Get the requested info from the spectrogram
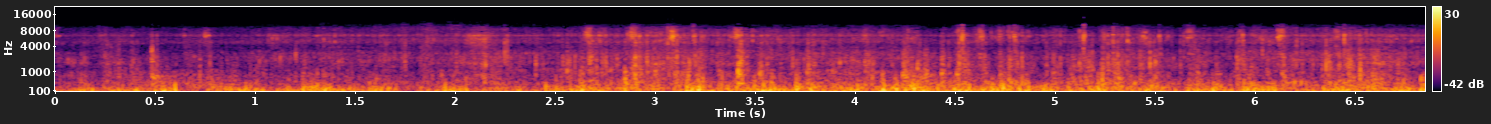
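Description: Enduro mountain bike descending a dirt trail at speed: steady wind rumble on the microphone and tyre noise on the dirt, under a continual irregular rattle of chain and bike clicking over the bumps.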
